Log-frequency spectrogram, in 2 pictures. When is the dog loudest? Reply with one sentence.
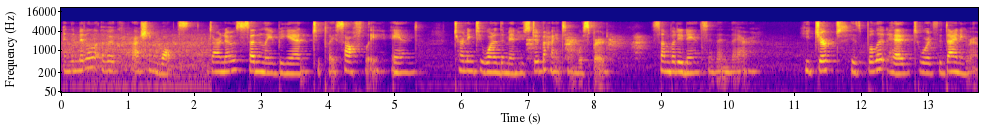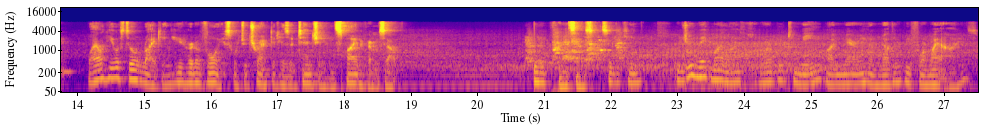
The loudest moment of the dog is at 21 seconds.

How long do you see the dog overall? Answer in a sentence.
The dog can be heard for 3 seconds in total.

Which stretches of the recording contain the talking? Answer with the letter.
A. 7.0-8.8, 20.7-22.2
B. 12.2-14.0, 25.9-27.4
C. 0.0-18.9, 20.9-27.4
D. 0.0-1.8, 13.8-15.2
C.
